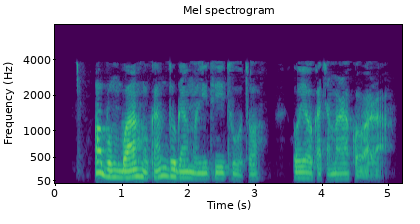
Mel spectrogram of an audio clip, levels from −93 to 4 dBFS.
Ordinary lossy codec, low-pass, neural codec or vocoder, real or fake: AAC, 16 kbps; 7.2 kHz; none; real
